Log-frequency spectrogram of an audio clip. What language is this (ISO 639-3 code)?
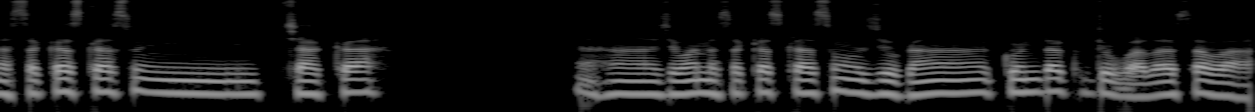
xti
